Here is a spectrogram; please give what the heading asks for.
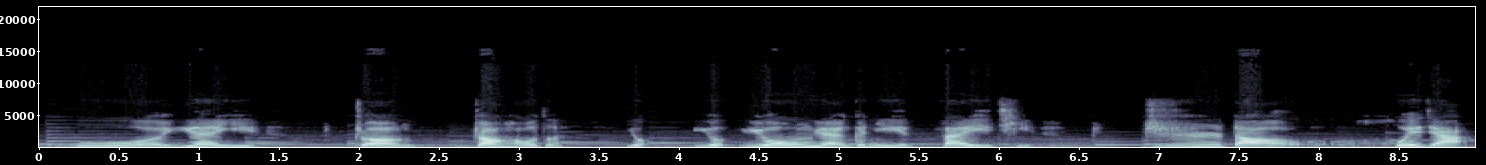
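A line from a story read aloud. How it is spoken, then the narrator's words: Stammering. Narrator (Chinese): 小孙结结巴巴的说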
